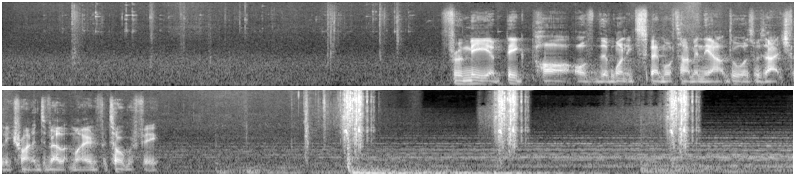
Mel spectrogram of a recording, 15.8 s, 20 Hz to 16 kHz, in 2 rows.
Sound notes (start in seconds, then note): 0.0 soft, muffled gentle breeze; 0.3 boots crunching on snow and rock; 11.2 camera shutter repeats - schuck - schuck - schuck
